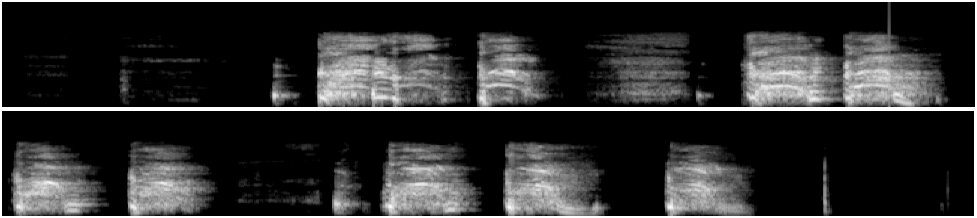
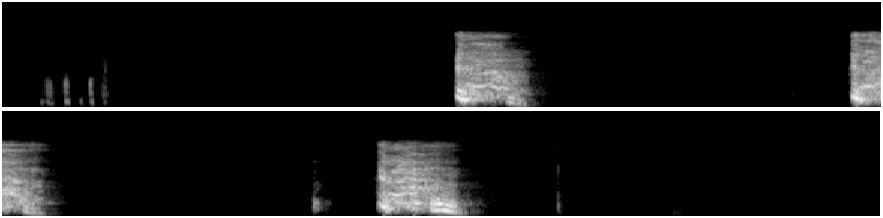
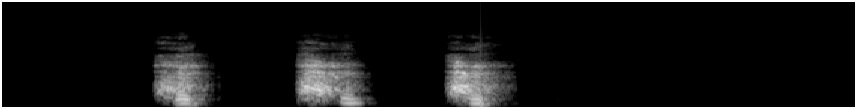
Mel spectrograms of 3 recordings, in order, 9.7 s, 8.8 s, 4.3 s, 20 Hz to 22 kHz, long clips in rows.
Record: {"cough_length": "9.7 s", "cough_amplitude": 28954, "cough_signal_mean_std_ratio": 0.49, "three_cough_length": "8.8 s", "three_cough_amplitude": 28037, "three_cough_signal_mean_std_ratio": 0.27, "exhalation_length": "4.3 s", "exhalation_amplitude": 16253, "exhalation_signal_mean_std_ratio": 0.31, "survey_phase": "beta (2021-08-13 to 2022-03-07)", "age": "45-64", "gender": "Male", "wearing_mask": "No", "symptom_cough_any": true, "symptom_fatigue": true, "symptom_headache": true, "symptom_change_to_sense_of_smell_or_taste": true, "symptom_loss_of_taste": true, "symptom_onset": "2 days", "smoker_status": "Never smoked", "respiratory_condition_asthma": false, "respiratory_condition_other": false, "recruitment_source": "Test and Trace", "submission_delay": "1 day", "covid_test_result": "Positive", "covid_test_method": "RT-qPCR", "covid_ct_value": 20.3, "covid_ct_gene": "N gene"}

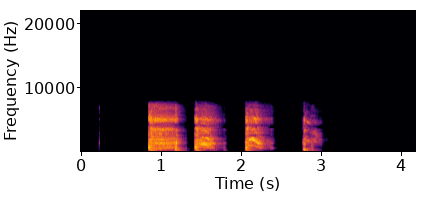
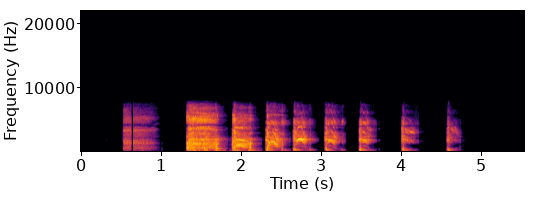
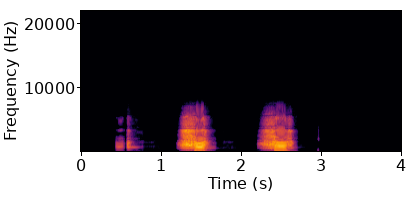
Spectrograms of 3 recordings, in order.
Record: {"three_cough_length": "4.2 s", "three_cough_amplitude": 29313, "three_cough_signal_mean_std_ratio": 0.39, "cough_length": "5.5 s", "cough_amplitude": 29018, "cough_signal_mean_std_ratio": 0.44, "exhalation_length": "4.0 s", "exhalation_amplitude": 28405, "exhalation_signal_mean_std_ratio": 0.31, "survey_phase": "beta (2021-08-13 to 2022-03-07)", "age": "45-64", "gender": "Male", "wearing_mask": "No", "symptom_cough_any": true, "symptom_runny_or_blocked_nose": true, "symptom_sore_throat": true, "symptom_fatigue": true, "symptom_headache": true, "symptom_loss_of_taste": true, "symptom_other": true, "symptom_onset": "3 days", "smoker_status": "Never smoked", "respiratory_condition_asthma": false, "respiratory_condition_other": false, "recruitment_source": "Test and Trace", "submission_delay": "2 days", "covid_test_result": "Positive", "covid_test_method": "RT-qPCR", "covid_ct_value": 14.8, "covid_ct_gene": "ORF1ab gene", "covid_ct_mean": 15.2, "covid_viral_load": "11000000 copies/ml", "covid_viral_load_category": "High viral load (>1M copies/ml)"}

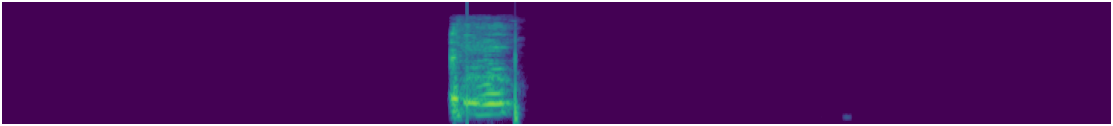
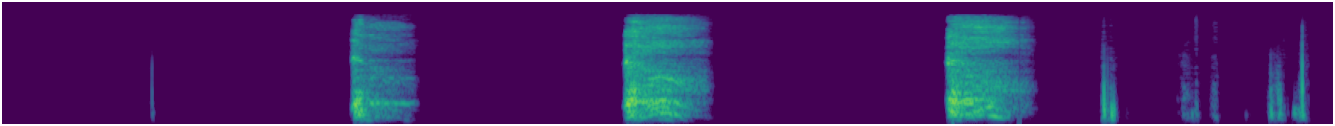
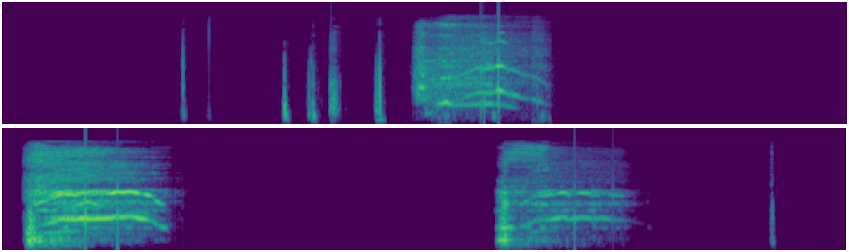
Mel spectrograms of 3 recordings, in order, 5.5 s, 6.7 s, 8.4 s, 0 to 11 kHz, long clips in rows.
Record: {"cough_length": "5.5 s", "cough_amplitude": 28219, "cough_signal_mean_std_ratio": 0.18, "three_cough_length": "6.7 s", "three_cough_amplitude": 27408, "three_cough_signal_mean_std_ratio": 0.26, "exhalation_length": "8.4 s", "exhalation_amplitude": 25408, "exhalation_signal_mean_std_ratio": 0.31, "survey_phase": "beta (2021-08-13 to 2022-03-07)", "age": "45-64", "gender": "Female", "wearing_mask": "No", "symptom_none": true, "smoker_status": "Ex-smoker", "respiratory_condition_asthma": true, "respiratory_condition_other": false, "recruitment_source": "REACT", "submission_delay": "2 days", "covid_test_result": "Negative", "covid_test_method": "RT-qPCR", "influenza_a_test_result": "Negative", "influenza_b_test_result": "Negative"}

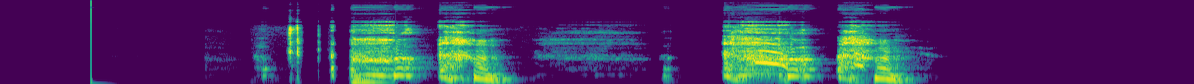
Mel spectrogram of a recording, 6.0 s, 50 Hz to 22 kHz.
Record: {"cough_length": "6.0 s", "cough_amplitude": 31714, "cough_signal_mean_std_ratio": 0.44, "survey_phase": "alpha (2021-03-01 to 2021-08-12)", "age": "45-64", "gender": "Female", "wearing_mask": "No", "symptom_none": true, "smoker_status": "Never smoked", "respiratory_condition_asthma": false, "respiratory_condition_other": false, "recruitment_source": "REACT", "submission_delay": "0 days", "covid_test_result": "Negative", "covid_test_method": "RT-qPCR"}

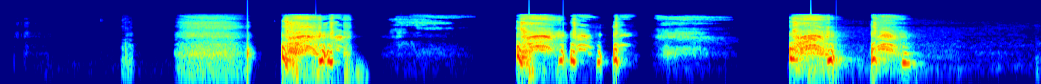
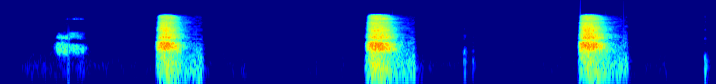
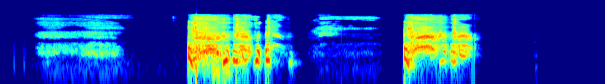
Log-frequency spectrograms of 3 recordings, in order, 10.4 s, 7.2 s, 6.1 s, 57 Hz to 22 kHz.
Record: {"three_cough_length": "10.4 s", "three_cough_amplitude": 29347, "three_cough_signal_mean_std_ratio": 0.39, "exhalation_length": "7.2 s", "exhalation_amplitude": 26057, "exhalation_signal_mean_std_ratio": 0.25, "cough_length": "6.1 s", "cough_amplitude": 31578, "cough_signal_mean_std_ratio": 0.4, "survey_phase": "beta (2021-08-13 to 2022-03-07)", "age": "18-44", "gender": "Female", "wearing_mask": "No", "symptom_headache": true, "smoker_status": "Never smoked", "respiratory_condition_asthma": true, "respiratory_condition_other": false, "recruitment_source": "REACT", "submission_delay": "2 days", "covid_test_result": "Negative", "covid_test_method": "RT-qPCR"}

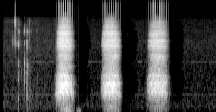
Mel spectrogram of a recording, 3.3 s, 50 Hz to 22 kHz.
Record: {"exhalation_length": "3.3 s", "exhalation_amplitude": 19450, "exhalation_signal_mean_std_ratio": 0.35, "survey_phase": "beta (2021-08-13 to 2022-03-07)", "age": "18-44", "gender": "Female", "wearing_mask": "No", "symptom_runny_or_blocked_nose": true, "symptom_fatigue": true, "symptom_headache": true, "smoker_status": "Ex-smoker", "respiratory_condition_asthma": false, "respiratory_condition_other": false, "recruitment_source": "Test and Trace", "submission_delay": "1 day", "covid_test_result": "Positive", "covid_test_method": "RT-qPCR", "covid_ct_value": 19.5, "covid_ct_gene": "ORF1ab gene"}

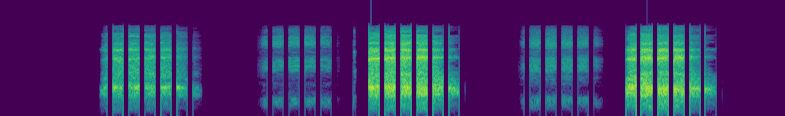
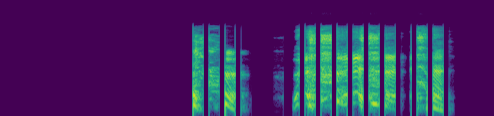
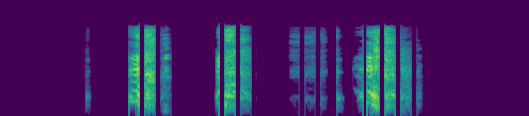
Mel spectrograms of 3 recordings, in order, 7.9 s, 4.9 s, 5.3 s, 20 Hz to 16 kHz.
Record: {"exhalation_length": "7.9 s", "exhalation_amplitude": 32768, "exhalation_signal_mean_std_ratio": 0.35, "cough_length": "4.9 s", "cough_amplitude": 28888, "cough_signal_mean_std_ratio": 0.38, "three_cough_length": "5.3 s", "three_cough_amplitude": 28142, "three_cough_signal_mean_std_ratio": 0.26, "survey_phase": "alpha (2021-03-01 to 2021-08-12)", "age": "18-44", "gender": "Male", "wearing_mask": "No", "symptom_none": true, "smoker_status": "Never smoked", "respiratory_condition_asthma": false, "respiratory_condition_other": false, "recruitment_source": "REACT", "submission_delay": "1 day", "covid_test_result": "Negative", "covid_test_method": "RT-qPCR"}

